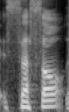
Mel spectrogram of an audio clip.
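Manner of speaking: "salt" misread with a stuttered extra syllable, "sesalt"; misspelled word. Retold or imitated. Cook puzzling over the misspelled list, misreading "salt" as "sesalt". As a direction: stumble slowly into "salt" as "s-, sesalt". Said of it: "all the words are misspelled".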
